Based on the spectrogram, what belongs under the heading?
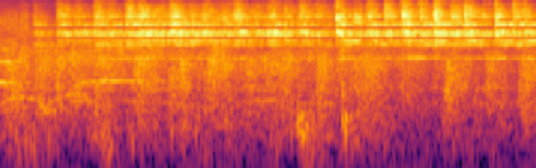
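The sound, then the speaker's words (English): A church audience claps steadily together for their pastor, a dense, crackling wash of many hands that holds an even loudness for several seconds without pausing. “So clap for your pastor.”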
